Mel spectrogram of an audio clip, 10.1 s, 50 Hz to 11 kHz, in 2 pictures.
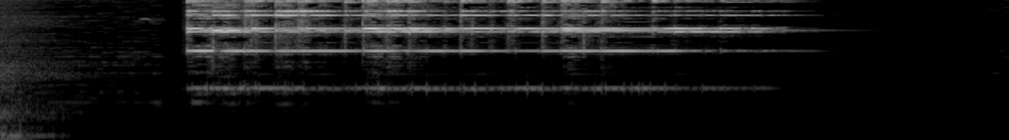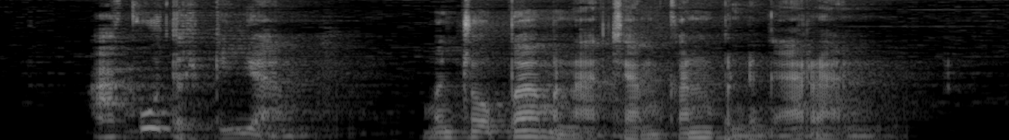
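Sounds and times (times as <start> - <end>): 
small bells jingling: 0.9 - 4.2
speech: 5.5 - 9.5.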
